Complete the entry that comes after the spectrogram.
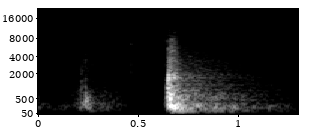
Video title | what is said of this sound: Présentation de la VW Golf GTI ClubSport 2024 - Le facelift qui apporte beaucoup ! | Ça sonne différent, mais bien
